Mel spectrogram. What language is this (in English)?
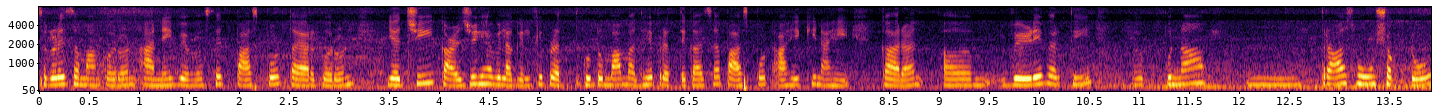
Marathi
